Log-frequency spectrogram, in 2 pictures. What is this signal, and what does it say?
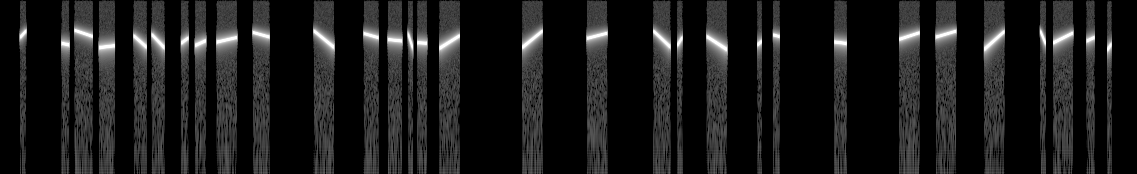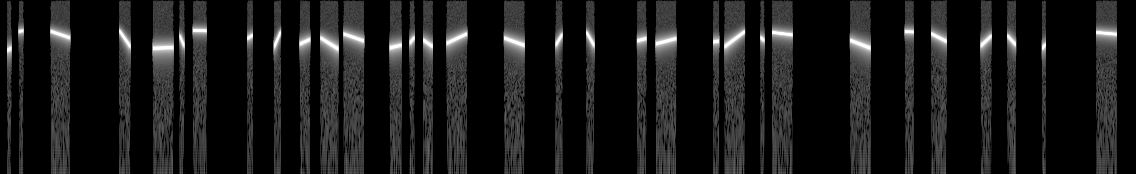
Bird-like chirps. There is no code.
